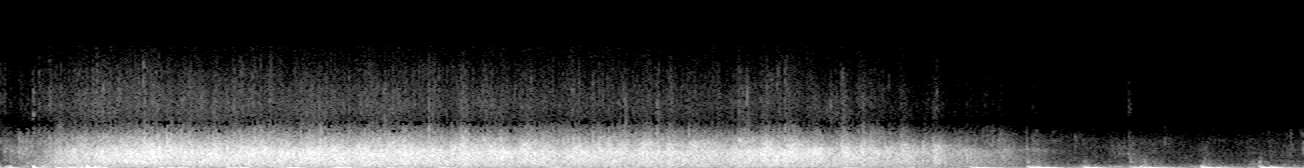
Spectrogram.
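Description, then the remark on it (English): Sustained audience applause for a musician and fellow performers, a dense hiss of many hands clapping that holds steady for about ten seconds, then tapers off as a low voice begins speaking over scattered claps. “Ladies and gentlemen, I hope that while we have applauded … and my colleagues, that this is the saddest evening.”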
